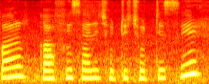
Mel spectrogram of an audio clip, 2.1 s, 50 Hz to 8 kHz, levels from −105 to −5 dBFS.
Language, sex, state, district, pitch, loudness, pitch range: Hindi, female, Uttar Pradesh, Lucknow, 280 Hz, -17 LUFS, 270-305 Hz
